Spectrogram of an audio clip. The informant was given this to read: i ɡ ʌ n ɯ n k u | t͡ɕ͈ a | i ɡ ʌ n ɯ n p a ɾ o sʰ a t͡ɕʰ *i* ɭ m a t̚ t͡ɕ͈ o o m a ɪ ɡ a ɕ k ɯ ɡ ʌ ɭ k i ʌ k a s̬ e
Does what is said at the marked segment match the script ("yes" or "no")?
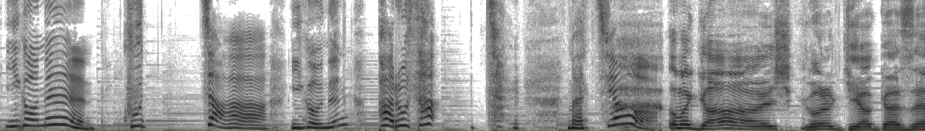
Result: no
